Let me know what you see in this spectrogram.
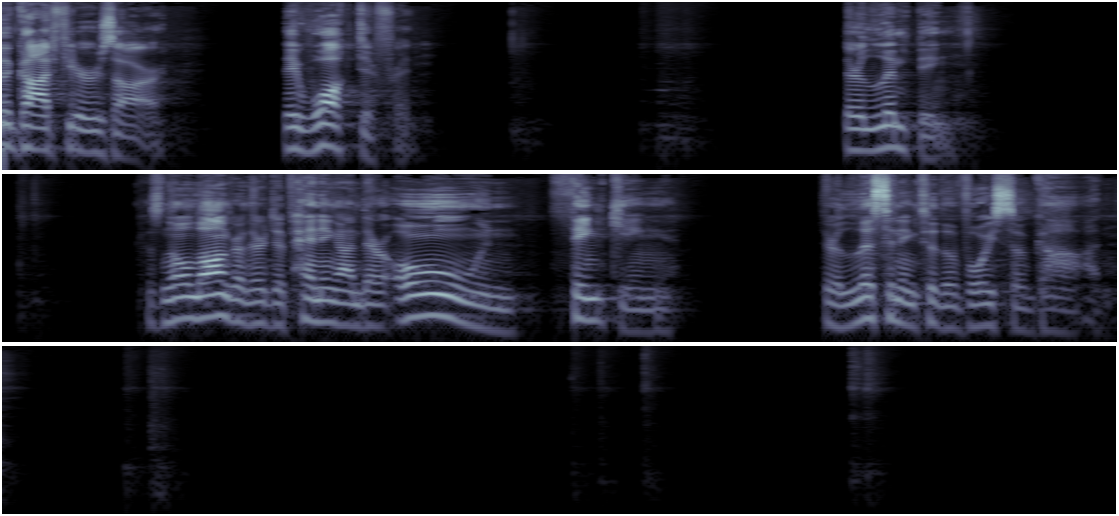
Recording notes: This sermon was recorded live on Sunday, August 22nd, 2021 at Newark United Pentecostal Church.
